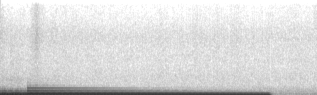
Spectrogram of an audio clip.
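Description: Background music: a sustained chord of steady, bell-like tones that shifts about half a second in, holds, then cuts off abruptly near the end, leaving near silence.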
